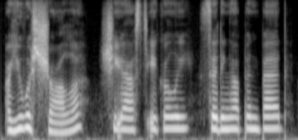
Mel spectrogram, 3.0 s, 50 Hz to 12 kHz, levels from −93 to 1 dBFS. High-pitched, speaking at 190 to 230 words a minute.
Yes: high, 240 Hz; average, 200 wpm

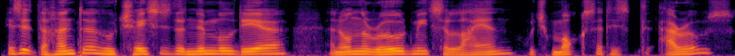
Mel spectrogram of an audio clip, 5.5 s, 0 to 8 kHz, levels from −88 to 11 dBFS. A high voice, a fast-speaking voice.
No: low, 135 Hz; fast, 230 wpm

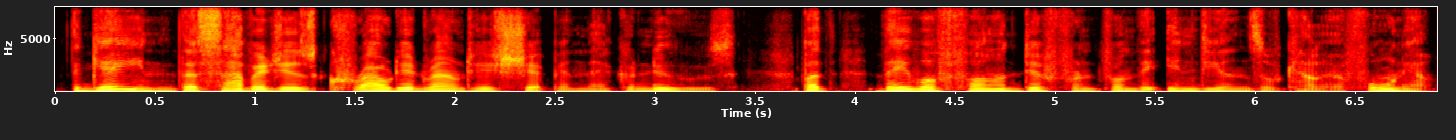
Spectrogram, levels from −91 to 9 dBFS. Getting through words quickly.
No: average, 175 wpm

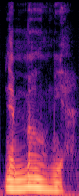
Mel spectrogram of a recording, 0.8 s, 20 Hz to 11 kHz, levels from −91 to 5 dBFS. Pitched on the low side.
Yes: low, 100 Hz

